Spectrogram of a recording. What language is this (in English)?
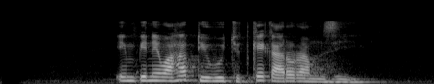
Javanese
